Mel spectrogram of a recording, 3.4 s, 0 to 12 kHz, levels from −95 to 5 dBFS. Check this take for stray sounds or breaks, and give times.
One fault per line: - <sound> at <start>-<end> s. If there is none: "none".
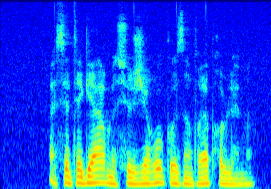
none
